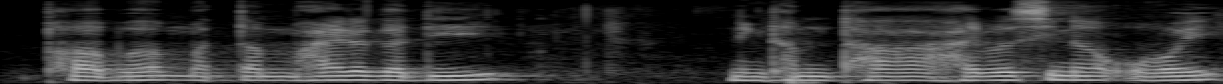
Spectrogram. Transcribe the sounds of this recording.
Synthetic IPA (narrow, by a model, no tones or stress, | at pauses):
pʰɐbɐmɐtɐmɦajɾɐɡɐdi | niŋtʰɐmtʰaɦajbɐsinɐʔoj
